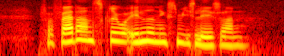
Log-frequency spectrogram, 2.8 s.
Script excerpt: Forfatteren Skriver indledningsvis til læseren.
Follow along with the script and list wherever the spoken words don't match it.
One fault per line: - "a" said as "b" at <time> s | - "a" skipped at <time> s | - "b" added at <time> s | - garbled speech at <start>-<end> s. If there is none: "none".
- "til" skipped at 1.9 s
